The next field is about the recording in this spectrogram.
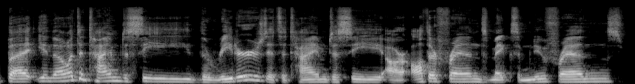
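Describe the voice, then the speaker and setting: A man's voice: medium pitch, measured pace. A man chatting casually as a podcast guest, upbeat and informal, with a fannish enthusiasm. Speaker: podcaster and author, interview guest.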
